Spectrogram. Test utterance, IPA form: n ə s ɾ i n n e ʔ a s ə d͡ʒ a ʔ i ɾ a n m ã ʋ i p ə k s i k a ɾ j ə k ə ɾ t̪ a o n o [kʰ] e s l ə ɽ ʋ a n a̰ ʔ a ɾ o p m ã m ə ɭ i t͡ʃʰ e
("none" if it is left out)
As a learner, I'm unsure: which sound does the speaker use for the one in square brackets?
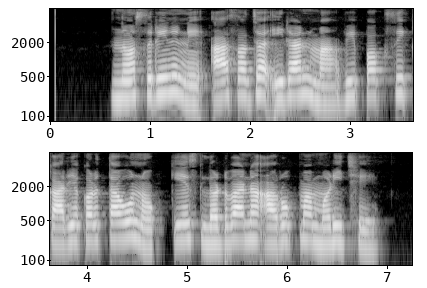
k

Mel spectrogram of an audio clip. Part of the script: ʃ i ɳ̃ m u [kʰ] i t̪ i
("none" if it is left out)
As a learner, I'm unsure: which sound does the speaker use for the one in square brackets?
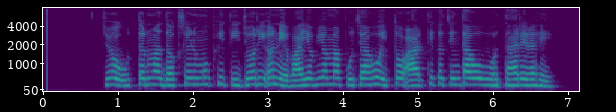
kʰ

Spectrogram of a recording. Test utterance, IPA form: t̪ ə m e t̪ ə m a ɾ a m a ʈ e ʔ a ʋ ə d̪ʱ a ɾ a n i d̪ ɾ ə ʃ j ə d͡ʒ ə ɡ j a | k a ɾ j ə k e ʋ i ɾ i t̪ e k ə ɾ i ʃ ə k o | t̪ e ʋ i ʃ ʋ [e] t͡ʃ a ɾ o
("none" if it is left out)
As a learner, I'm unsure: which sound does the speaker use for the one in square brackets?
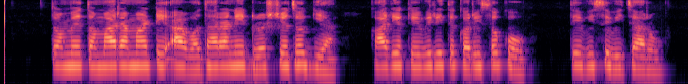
i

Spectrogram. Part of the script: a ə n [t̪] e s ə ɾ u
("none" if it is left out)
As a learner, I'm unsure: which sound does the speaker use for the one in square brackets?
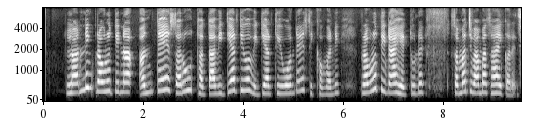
t̪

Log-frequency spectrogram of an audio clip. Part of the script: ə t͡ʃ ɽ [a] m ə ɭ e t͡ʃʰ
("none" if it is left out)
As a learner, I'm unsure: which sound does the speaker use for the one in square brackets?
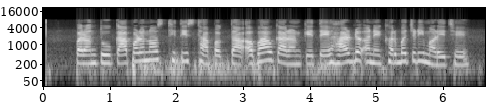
i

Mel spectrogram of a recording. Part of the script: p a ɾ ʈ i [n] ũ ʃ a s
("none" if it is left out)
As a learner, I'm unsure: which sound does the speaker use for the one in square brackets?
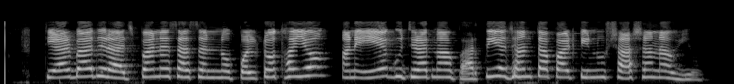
n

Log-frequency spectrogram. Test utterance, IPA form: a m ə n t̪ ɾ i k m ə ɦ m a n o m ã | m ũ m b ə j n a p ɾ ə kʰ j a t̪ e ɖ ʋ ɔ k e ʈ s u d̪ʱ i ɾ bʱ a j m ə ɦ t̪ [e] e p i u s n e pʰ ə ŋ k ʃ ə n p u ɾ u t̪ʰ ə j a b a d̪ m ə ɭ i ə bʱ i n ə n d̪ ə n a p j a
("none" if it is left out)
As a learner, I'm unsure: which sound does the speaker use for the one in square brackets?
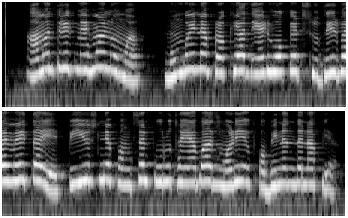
a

